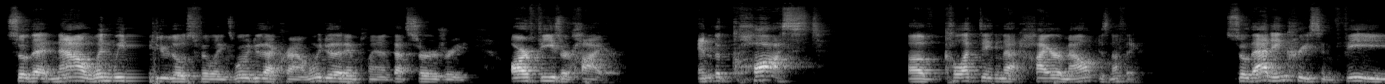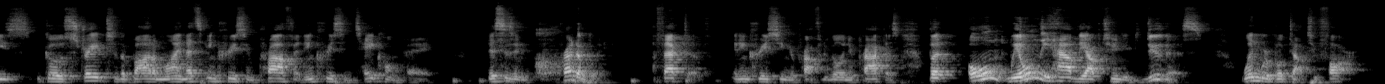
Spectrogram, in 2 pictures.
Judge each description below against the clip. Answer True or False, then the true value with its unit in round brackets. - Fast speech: False (175 wpm)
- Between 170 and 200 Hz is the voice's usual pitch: False (140 Hz)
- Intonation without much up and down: False (4.3 semitones)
